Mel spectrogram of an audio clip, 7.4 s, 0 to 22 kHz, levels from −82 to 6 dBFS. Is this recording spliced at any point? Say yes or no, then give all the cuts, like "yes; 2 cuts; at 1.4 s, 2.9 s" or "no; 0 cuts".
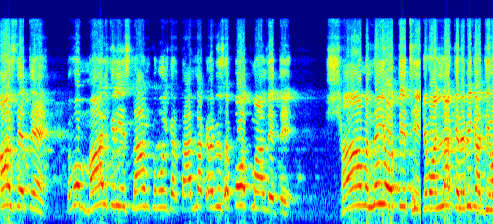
yes; 1 cut; at 6.3 s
